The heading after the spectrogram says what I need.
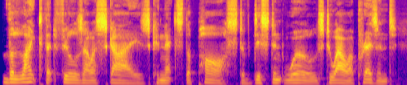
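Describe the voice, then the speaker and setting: Bright-voiced, solemn visionary space director. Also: male voice, on the low side, no room sound, clean studio sound. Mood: lofty, reflective. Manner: articulate, deliberate, solemn. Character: earnest, eloquent male visionary space-program director. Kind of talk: scripted game voicelines, measured oratory.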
